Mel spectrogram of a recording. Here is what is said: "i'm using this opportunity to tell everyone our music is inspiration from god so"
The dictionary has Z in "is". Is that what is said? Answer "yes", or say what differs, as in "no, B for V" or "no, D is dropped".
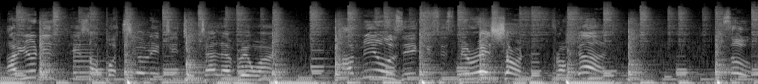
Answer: no, S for Z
